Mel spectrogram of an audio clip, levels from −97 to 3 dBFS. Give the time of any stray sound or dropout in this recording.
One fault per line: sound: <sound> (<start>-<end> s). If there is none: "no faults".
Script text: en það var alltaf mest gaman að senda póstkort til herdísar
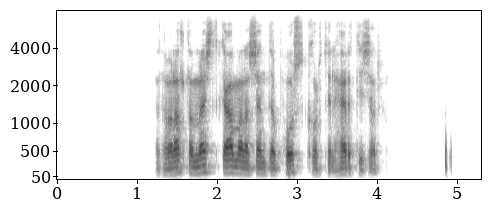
no faults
